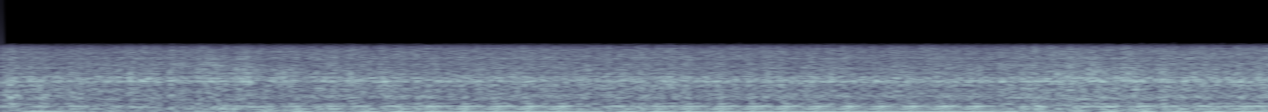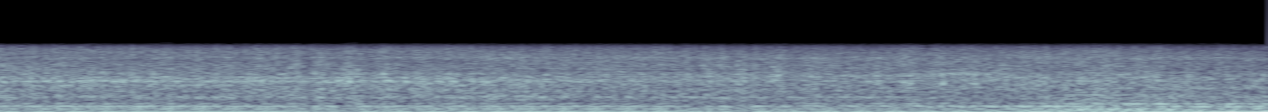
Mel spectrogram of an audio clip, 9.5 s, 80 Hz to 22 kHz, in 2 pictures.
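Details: BMW M3 engine at idle with throttle blips: uneven, lumpy, stumbling beat as a cylinder drops out; engine misfire.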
